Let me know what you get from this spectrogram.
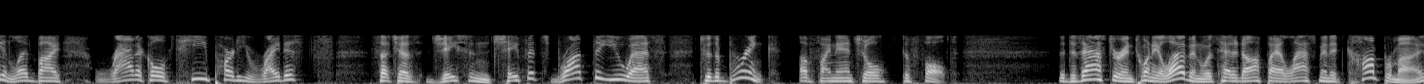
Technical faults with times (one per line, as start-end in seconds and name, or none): none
